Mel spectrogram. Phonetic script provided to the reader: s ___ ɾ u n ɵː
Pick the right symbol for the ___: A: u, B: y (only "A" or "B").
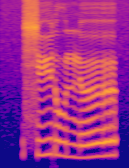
B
